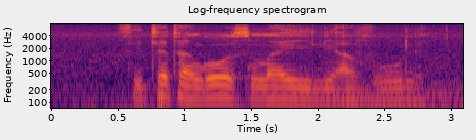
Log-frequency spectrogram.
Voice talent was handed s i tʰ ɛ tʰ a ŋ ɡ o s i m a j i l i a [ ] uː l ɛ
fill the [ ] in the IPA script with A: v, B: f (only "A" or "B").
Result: A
